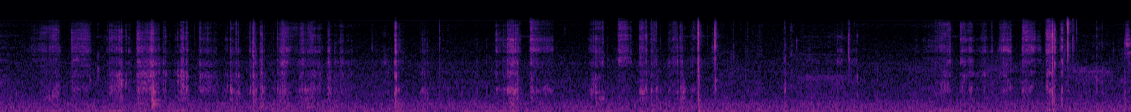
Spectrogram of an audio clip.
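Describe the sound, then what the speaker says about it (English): Paper snips cutting through paper in a quiet room, a run of small crisp clicks and snipping strokes coming in short irregular bursts, close and fairly soft. "I could take my paper snips"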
